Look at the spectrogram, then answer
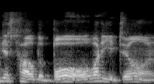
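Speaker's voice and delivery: play-acted, frantic, panicked yelling. Retelling a late-game moment, imitating own panicked yelling. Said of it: "I'm in a complete panic, going".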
